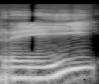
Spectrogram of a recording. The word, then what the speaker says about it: reí: Me reí mucho. Tá vendo? Ó, reí. São duas sílabas.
